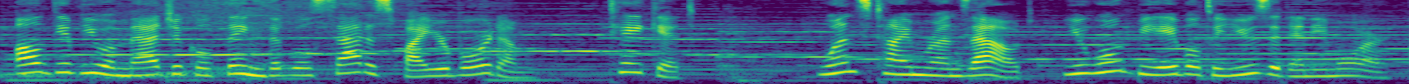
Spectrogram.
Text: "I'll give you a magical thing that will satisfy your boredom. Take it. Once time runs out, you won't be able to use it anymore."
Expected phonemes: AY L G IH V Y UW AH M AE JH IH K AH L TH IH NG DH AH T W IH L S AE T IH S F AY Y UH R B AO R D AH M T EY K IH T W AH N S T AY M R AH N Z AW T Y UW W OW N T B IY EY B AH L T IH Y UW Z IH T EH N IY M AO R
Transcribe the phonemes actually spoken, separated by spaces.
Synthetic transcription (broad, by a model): AY L G IH V Y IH AH M AE JH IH K L TH IH NG DH AH T W IH L S AE T IH S F AY Y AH R B AO R D AH M T EY K IH T W AH N S T AY M R AH N Z AW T Y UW W OW N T B IY EY B L T IH Y UW Z IH T EH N IY M AO R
